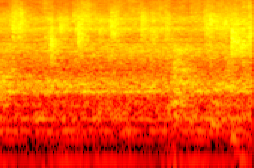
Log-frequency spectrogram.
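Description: A shower runs steadily, a continuous hissing spray of water with a slight ebb and swell, close by and fairly loud, with no voices.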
